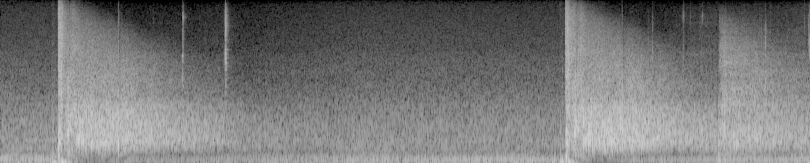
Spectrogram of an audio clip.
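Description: Two loud, sharp Canik SFx Rival S pistol shots ring out several seconds apart, each followed by a ringing decay and faint outdoor background.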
